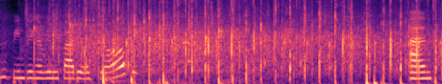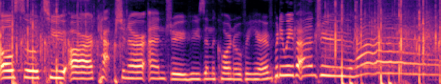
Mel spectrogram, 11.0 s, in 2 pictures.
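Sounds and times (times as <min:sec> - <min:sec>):
speech: 0:00.0 - 0:02.2, 0:05.1 - 0:10.5
audience applause: 0:00.2 - 0:07.2, 0:09.5 - 0:11.0.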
